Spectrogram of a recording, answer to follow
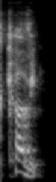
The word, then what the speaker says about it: Covey: when you were 10 is when you decided, and it's Covey, Yes, you're one of the very not few that Covey. actually pronounced it correctly.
